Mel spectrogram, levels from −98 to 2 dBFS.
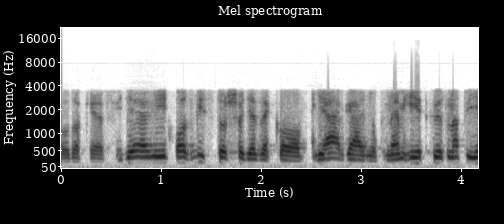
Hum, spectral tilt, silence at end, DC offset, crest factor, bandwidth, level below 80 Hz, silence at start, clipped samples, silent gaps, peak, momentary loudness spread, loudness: none; -6 dB/octave; 0 s; under 0.1%; 12 dB; 3.8 kHz; -64 dBFS; 0 s; under 0.1%; none; -6 dBFS; 5 LU; -18 LUFS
